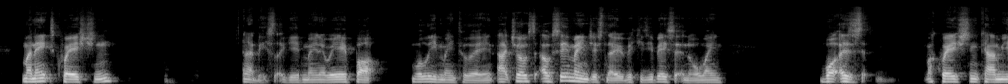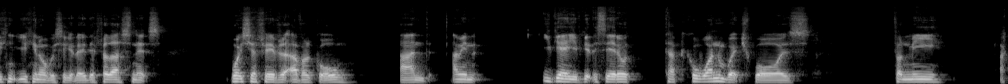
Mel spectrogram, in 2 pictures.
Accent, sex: British, male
